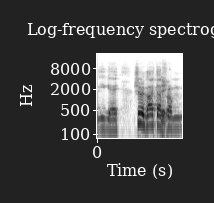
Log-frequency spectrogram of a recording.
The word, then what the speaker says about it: Ige: Is it Iggy? Ige. Okay, Dan Ige.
